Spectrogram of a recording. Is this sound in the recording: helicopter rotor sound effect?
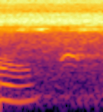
no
